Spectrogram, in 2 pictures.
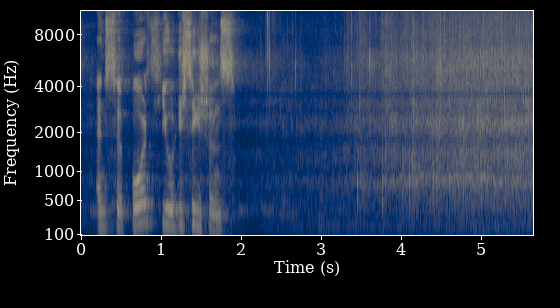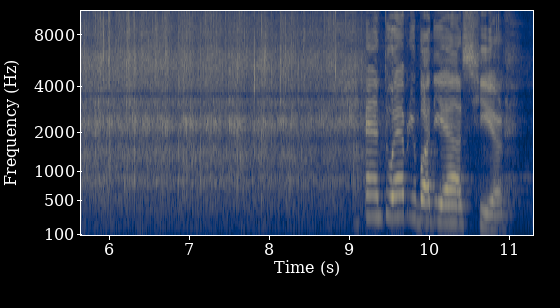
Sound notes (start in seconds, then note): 3.1 applause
